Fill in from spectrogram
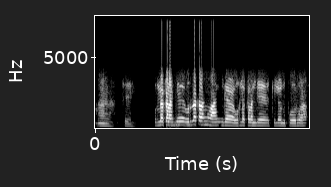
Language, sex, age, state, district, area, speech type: Tamil, female, 60+, Tamil Nadu, Madurai, urban, conversation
